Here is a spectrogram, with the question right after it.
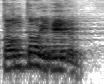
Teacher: La T y la D en español, interdentales, ¿no? Se posiciona la lengua entre los dientes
